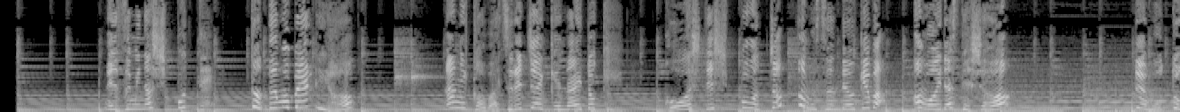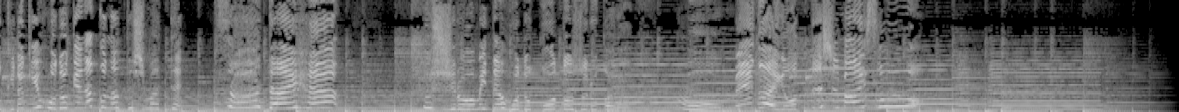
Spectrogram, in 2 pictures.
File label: f-onnanoko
